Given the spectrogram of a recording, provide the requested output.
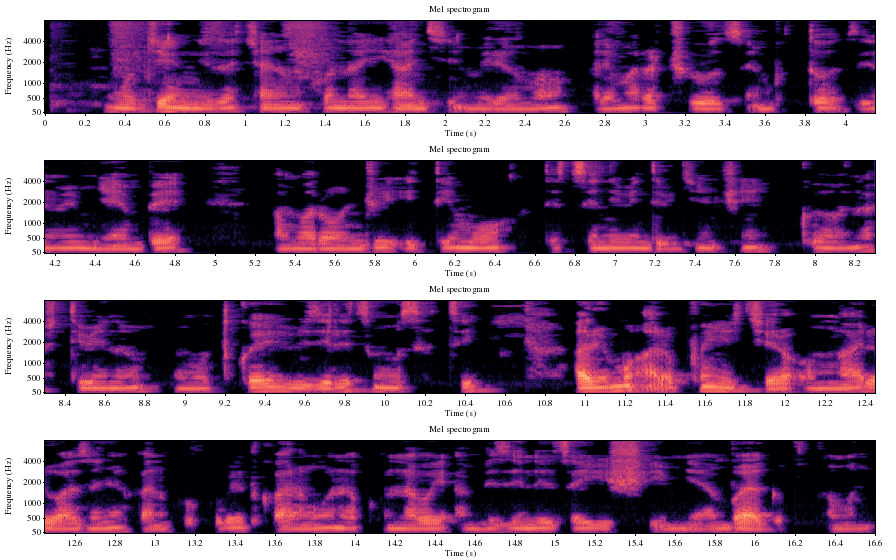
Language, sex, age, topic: Kinyarwanda, male, 25-35, finance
